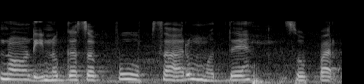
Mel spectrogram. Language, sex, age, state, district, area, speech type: Kannada, female, 30-45, Karnataka, Chamarajanagar, rural, spontaneous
